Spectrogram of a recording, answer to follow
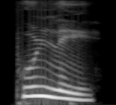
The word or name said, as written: ಪುಳ್ಳೆ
